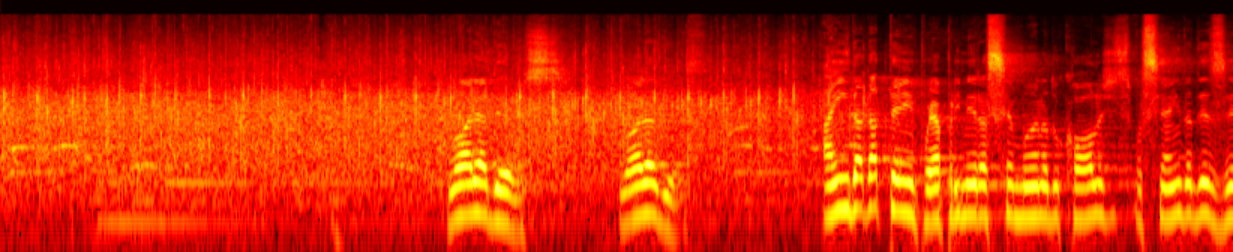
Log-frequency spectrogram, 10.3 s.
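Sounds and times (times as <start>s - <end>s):
audience applauding: 0.0s - 8.0s
speech: 3.7s - 5.8s, 6.8s - 10.2s.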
